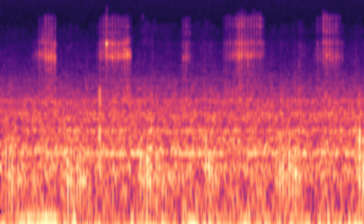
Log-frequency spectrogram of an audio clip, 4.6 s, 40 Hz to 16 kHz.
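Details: A deep, even purr from Karen, a female Somali house cat born 19 November 2021, in a burst of affection. Several short breathy rustling bursts sit over the constant low rumble.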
